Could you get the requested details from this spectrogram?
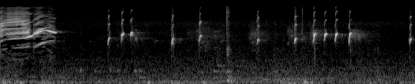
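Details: A short scratchy sweep opens, then a goldfinch gives scattered crisp high chips, bunching into a quick run of five near the end, over quiet background.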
